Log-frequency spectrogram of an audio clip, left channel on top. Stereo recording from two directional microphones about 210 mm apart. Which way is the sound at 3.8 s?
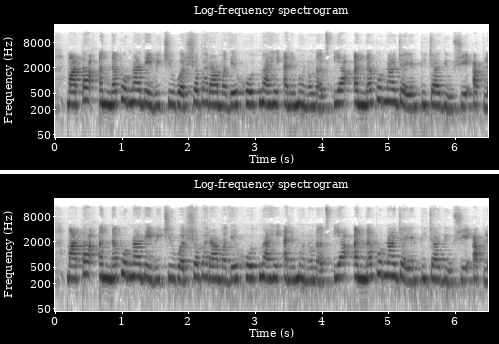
20° left (ahead or behind).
